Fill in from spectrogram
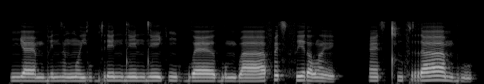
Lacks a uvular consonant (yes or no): yes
